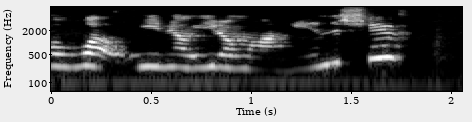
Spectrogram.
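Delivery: acted annoyed tone. Recounting how he left her out of a photo shoot, retelling being super annoyed. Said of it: "i was like super annoyed".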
